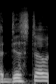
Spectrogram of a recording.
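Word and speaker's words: Edisto: disto Island South Carolina a disto is how you say that sounds like it's an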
